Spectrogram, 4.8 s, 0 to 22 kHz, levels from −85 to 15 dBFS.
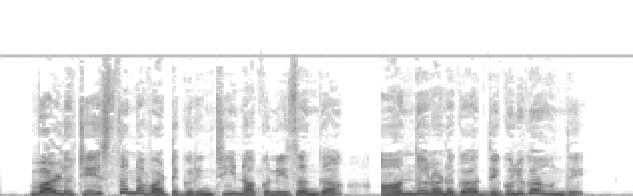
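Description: A screen or video cable couples into the audio throughout, causing video or display buzz: a 59.94 Hz field-rate buzz with hash, plus a faint 15.7 kHz line tone, well below the speech.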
